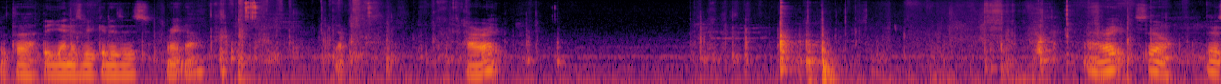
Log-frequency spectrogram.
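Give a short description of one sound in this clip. Hands handle a plastic helmet, with light knocks and rubbing.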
